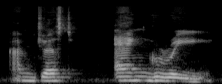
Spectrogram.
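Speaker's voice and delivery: slow, pausing before a drawn-out angry; stress on angry. Shown as a demonstration. Coach answers her own question, stress on angry. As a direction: stretch and weigh the word angry. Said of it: "I have stressed on the word anger here".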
